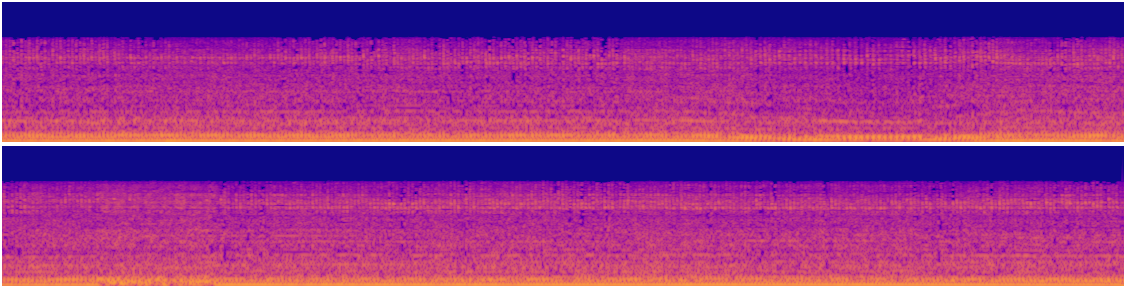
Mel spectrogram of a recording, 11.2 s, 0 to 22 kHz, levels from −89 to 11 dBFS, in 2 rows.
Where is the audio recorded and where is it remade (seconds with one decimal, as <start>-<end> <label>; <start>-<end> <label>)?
0.0-6.1 recorded; 6.1-6.7 remade; 6.7-11.2 recorded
